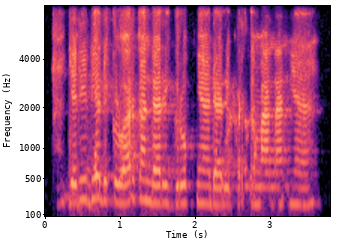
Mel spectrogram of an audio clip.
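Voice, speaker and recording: A woman lecturer giving feedback in a counseling class, her voice at a middle pitch. She talks in a thoughtful way, stopping often to search for her words. Faint noise sits under the recording. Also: fairly even intonation, low-quality recording. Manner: thoughtful, many fillers and pauses.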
